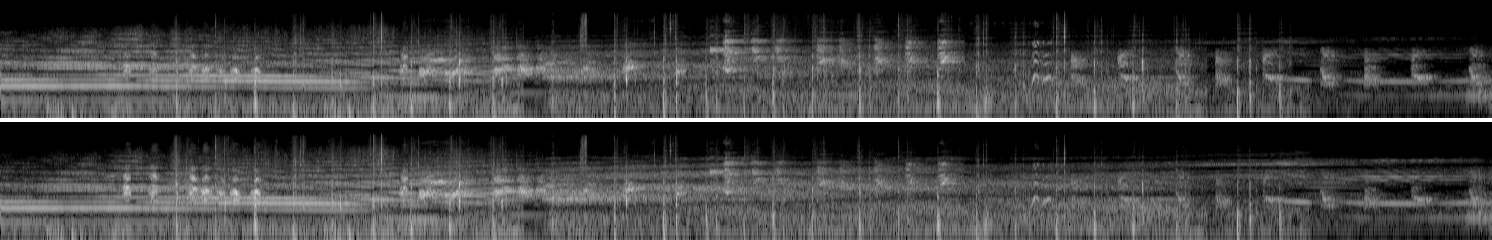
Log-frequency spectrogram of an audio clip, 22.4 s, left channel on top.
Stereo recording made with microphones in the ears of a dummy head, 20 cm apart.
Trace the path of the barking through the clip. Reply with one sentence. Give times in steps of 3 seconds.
You can hear the barking on the right from 0 s, in the centre from 6 s and on the left from 9 s.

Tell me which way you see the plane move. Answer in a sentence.
You can hear the plane move from left to right.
